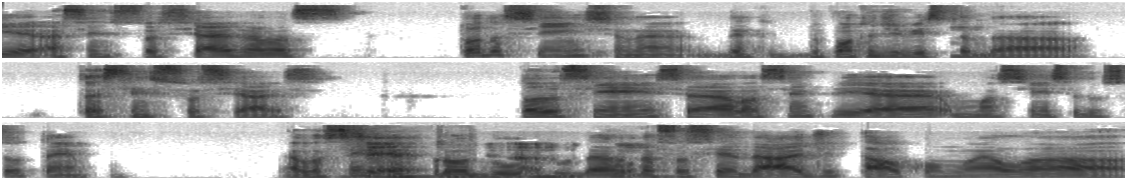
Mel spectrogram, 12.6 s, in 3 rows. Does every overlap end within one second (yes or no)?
no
